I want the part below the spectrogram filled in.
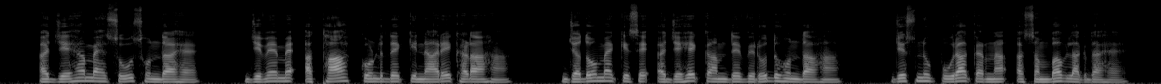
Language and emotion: Punjabi, sad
